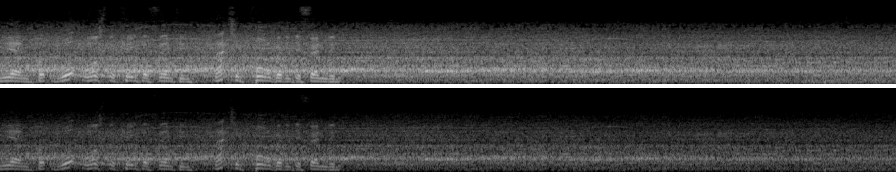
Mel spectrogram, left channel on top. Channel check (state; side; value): quieter; right; 11.5 dB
